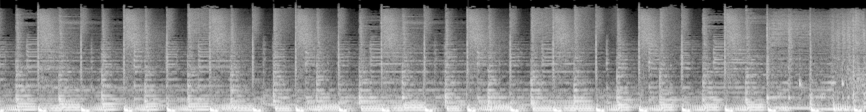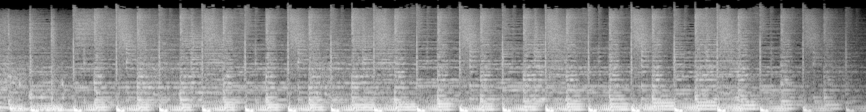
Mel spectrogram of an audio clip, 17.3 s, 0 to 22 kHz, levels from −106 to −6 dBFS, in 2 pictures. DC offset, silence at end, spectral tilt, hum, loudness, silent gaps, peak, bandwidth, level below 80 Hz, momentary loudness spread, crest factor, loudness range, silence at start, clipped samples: 0.5%; 0 s; -5.5 dB/octave; none; -13 LUFS; none; 0 dBFS; 18 kHz; -16 dBFS; 2 LU; 12 dB; 0 LU; 0 s; under 0.1%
